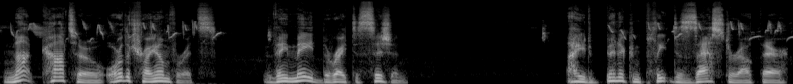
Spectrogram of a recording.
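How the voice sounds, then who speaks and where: A man reading a visual novel's first-person narration aloud, with an earnest, expressive storytelling delivery. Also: mid-range voice, unhurried, background noise.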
